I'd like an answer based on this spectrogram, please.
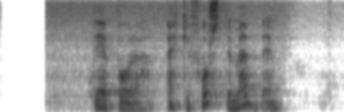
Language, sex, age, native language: Icelandic, female, 50-59, Icelandic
